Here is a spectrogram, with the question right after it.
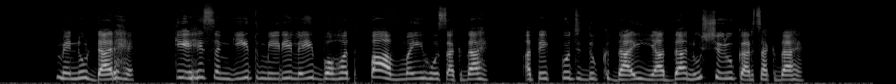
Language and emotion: Punjabi, fearful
